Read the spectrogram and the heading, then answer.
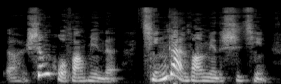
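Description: Female director, live discussion. Heavily husky, lively intonation, pauses to find her words. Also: lowish voice. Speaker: radio drama director.

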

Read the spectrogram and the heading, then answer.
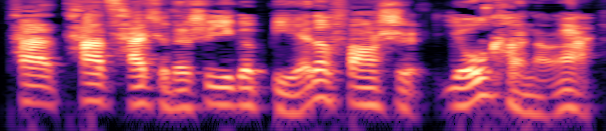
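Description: A man giving conversational analysis as a panel commentator, explaining haltingly and repeating short affirmations. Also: medium pitch, a bit bright, breathy edge.

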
